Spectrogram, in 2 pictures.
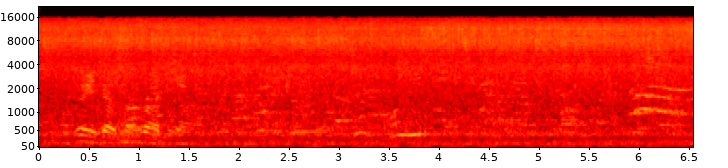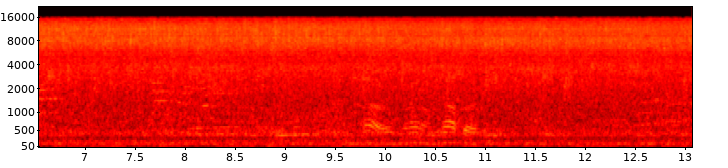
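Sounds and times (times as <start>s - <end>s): indistinct voices: 0.0s - 11.2s
water rushing: 0.0s - 13.0s.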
